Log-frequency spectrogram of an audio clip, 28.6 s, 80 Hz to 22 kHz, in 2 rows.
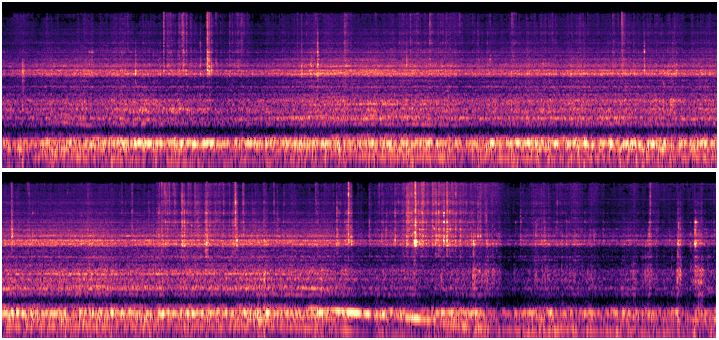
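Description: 1999 Mazda Miata's 1.8-litre four-cylinder engine running at a steady drone, with its note falling briefly about three quarters of the way through as it eases off.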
